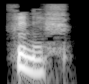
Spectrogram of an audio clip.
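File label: "finish", British English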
